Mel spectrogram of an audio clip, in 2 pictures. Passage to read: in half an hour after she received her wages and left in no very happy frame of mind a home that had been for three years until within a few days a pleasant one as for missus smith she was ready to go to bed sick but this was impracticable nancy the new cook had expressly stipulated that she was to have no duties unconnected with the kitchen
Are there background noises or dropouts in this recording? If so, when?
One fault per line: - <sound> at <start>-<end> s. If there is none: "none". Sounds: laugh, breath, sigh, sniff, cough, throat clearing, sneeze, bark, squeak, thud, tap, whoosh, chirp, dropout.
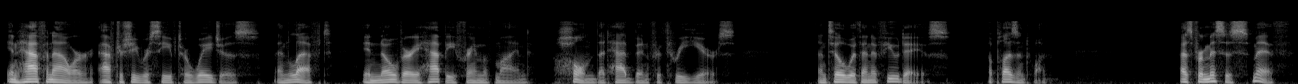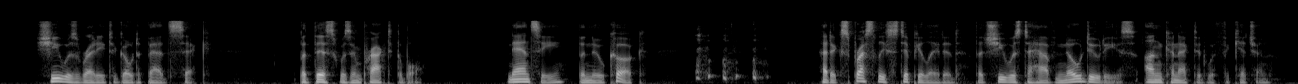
- cough at 19.9-20.7 s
